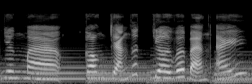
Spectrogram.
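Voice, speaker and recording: A woman's voice: high voice, expressive, moderate pace. A woman voicing a proud, boastful little schoolgirl in a cartoon, childlike and eager. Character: proud, boastful little schoolgirl idolizing her famous mother. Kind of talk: animated moral-tale dubbing. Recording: music behind the voice.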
